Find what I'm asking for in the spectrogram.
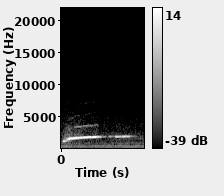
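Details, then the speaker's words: Dyson Big Ball Animal (CY23) cylinder vacuum, three months old, turbo brush head fitted: a loud steady whistle rises to a high pitch and then fades as the wand is pulled backwards. Air is leaking from the loose wand-to-hose joint. "And that noise was basically the noise that it's making where it's leaking from that joint here. So that is a bit of an annoyance, to say the least, the fact that that leaks there."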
